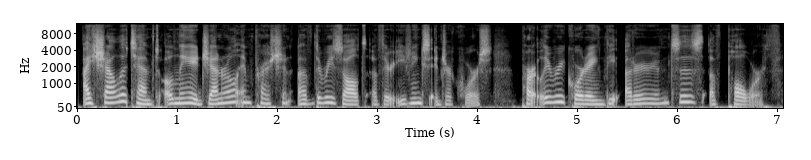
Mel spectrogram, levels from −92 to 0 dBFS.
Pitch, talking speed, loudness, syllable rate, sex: 190 Hz, 170 wpm, -20 LUFS, 6.1 syllables/s, female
